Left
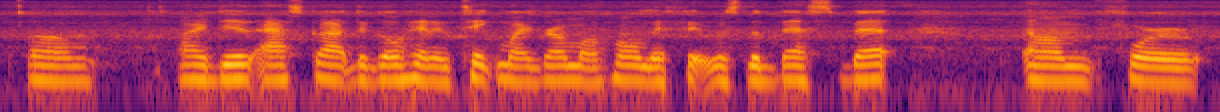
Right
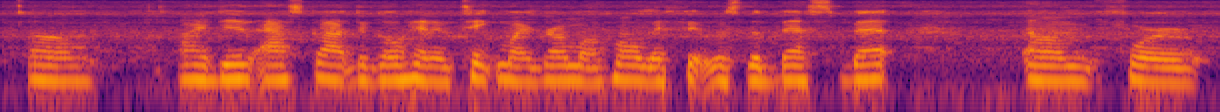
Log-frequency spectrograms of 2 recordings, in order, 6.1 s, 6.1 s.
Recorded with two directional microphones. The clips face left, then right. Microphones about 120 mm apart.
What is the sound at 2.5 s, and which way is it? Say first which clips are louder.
Speech: left 6 dB; 90° left.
